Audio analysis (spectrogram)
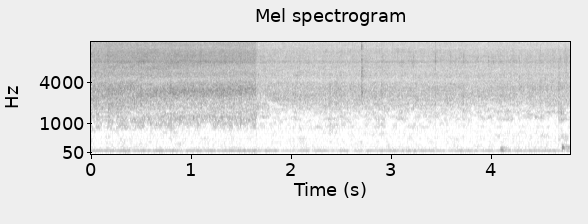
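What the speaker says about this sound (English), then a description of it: "cook my sausages, let them fully cook" Homemade breakfast sausages fry in a pan with a steady, close sizzle and hiss that drops slightly in level partway through, with a low hum under it and no voices.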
